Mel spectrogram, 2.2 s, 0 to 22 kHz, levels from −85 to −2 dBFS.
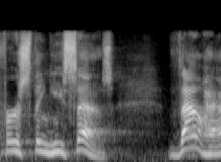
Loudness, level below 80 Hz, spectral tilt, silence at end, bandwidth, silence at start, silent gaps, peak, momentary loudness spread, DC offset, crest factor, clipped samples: -18 LUFS; -60 dBFS; -1.5 dB/octave; 0 s; 11 kHz; 0 s; none; -2 dBFS; 9 LU; under 0.1%; 18 dB; under 0.1%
